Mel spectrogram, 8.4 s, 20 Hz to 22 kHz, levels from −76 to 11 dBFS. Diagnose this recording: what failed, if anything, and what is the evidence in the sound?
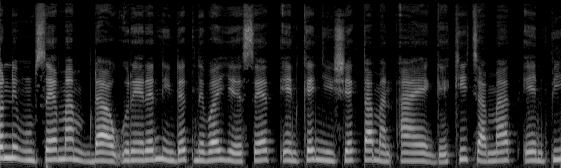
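Throughout the speech the sound is swirly, smeared and hollow, with blurred attacks and a full band reaching 20.1 kHz, so the damage is not a bandwidth limit. This is likely generation loss at the codec stage: audio fitting a 96 kbit/s MP3 re-encoded around seven times, each pass adding fresh quantisation noise and spectral holes.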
